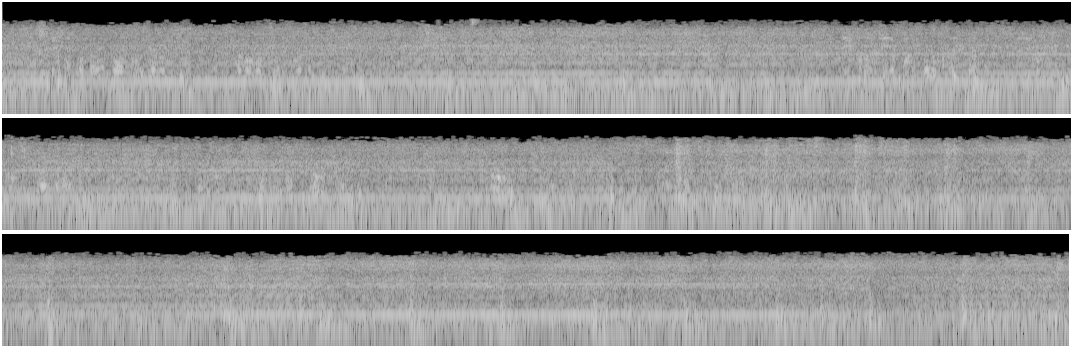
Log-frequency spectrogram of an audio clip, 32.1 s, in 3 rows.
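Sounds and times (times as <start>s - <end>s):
constant hum: 0.0s - 32.0s
wheels rumbling on rail: 0.0s - 32.0s
clacks: 15.6s - 32.0s.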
